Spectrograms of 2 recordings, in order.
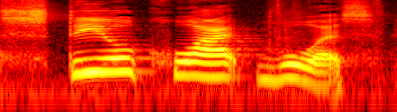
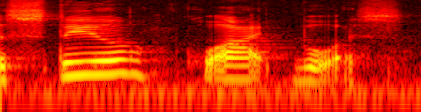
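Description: First: "still" stretched for emphasis, not hushed; stress on STILL. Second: Hushed, softly fading delivery; softly, trailing down to near quiet; still, quiet voice. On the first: Shown as a demonstration. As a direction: STILL drawn out at full voice. Names the phrase at teaching volume. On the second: Acted. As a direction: let it drop soft and gentle. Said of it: "in the still, quiet voice".

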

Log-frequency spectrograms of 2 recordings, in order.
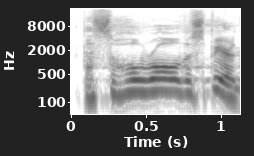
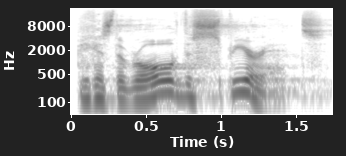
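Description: First: "role" punched, louder, higher and fast; stress on role. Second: Said in the usual way. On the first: Shown as a demonstration. Pastor hammering home the Spirit's role, stressing "role". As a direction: repeat it fast and loud, hitting "role".

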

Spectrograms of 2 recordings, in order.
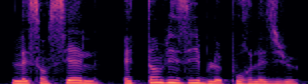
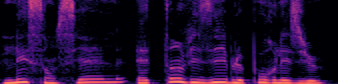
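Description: First: The fox teaching the little prince, lightly voiced. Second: Put-on higher boyish voice stressing "invisible"; the little prince repeating the fox's secret, higher. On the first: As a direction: state "L'essentiel est invisible" like a gentle lesson. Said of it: "répéta le petit prince". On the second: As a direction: repeat it to remember it, like a child. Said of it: "répéta le petit prince afin de se souvenir". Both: A narrator's reading.

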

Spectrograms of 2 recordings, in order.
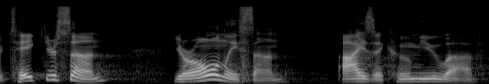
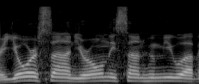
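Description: First: Slow, stress on "your" in "Take your son, your only son"; weighty scripture emphasis on "your" and "only"; emphatic reading. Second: Said in the usual way. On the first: Shown as a demonstration. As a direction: lean on "your" and "only", one word at a time. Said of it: "look at the emphatic sense here". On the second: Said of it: "it's second, second person singular".

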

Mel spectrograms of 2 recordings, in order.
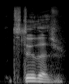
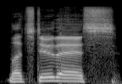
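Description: First: Said in the usual way. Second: "Let's do this" slow and drawn out; psyched-up resolve. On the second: Retold or imitated. To friend before the chair bet, slow psyched-up resolve. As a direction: stretch "Let's do this" to psych them up.

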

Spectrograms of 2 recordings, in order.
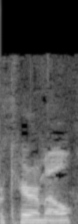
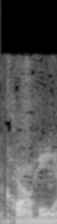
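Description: First: "caramel" said as CARE-uh-mel; three-syllable caramel. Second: "caramel" said as CAR-mul; two-syllable caramel. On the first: Podcaster offering the other way to say a film title, "caramel" as CARE-uh-mel. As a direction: say "caramel" in full, ending on mel. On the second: Podcaster offering one way to say a film title, "caramel" as CAR-mul. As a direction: say "caramel" short, with no middle vowel. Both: Shown as a demonstration. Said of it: "It's either caramel or caramel".

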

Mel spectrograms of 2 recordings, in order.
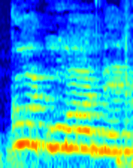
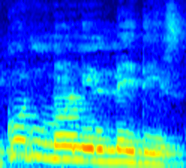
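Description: First: High, loud, beaming "Good morning"; loud cheery greeting. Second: Said in the usual way. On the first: Retold or imitated. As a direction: call it out high and bright, much louder. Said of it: "And they said". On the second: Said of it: "I came to breakfast and I said".

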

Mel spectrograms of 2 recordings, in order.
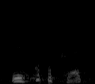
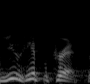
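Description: First: Quiet, restrained rebuke; Jesus. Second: Loud, higher rebuke; worked up. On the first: Jesus addresses us as the Pharisees, softly accusing. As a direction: say it softly, straight to the listener. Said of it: "we're the audience that Jesus is talking to". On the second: Jesus rails at the Pharisees while disciples watch, worked up. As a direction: call out the accusation, worked up. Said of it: "maybe even yelling when he said this". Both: Acted.

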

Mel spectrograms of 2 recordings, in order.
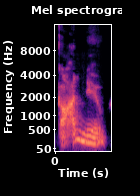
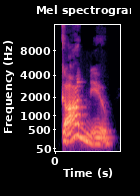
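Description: First: Said in the usual way. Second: "God knew" said louder, both words leaned on; emphatic repeat. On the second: Retold or imitated. Telling the crying woman God knew, emphatic.

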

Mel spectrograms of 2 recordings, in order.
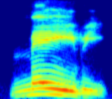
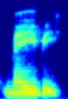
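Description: First: "maybe" repeated with heavy emphasis; emphatic doubt. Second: Said in the usual way. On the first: Real, not acted. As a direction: lean hard on "maybe" as a grudging limit. Repeats the word to stress doubt.

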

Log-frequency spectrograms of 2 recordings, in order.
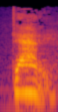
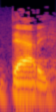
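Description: First: Daddy murmured softer, almost hushed. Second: Daddy said low and tender. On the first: Preacher repeating to the congregation, Daddy hushed and tender. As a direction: let Daddy fall to a hush. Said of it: "repeated much softer". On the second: Preacher unveiling Abba's meaning, daddy low and tender. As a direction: say daddy gently, like a child would. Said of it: "literally means". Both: Shown as a demonstration.

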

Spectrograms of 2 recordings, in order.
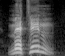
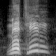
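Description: Both takes have the same delivery.

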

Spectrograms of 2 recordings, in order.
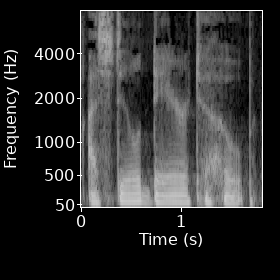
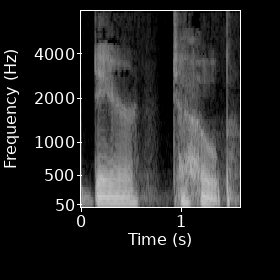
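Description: First: Slow, deliberate, each word weighed; slow emphasis. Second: Slow, whispered dare to hope; hushed. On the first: Preacher repeating the verse firmly for the congregation. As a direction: lean on still and hope. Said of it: "That is a verb". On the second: Preacher whispering the turn to hope to his flock. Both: Shown as a demonstration.

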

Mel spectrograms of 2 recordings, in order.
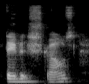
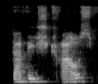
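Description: First: David said the English way, "Day-vid"; anglicized David, with a long AY; English pronunciation. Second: David said the German way, "Dah-veed"; German-style David, with SHT opening Strauss; German pronunciation. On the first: Repeats the name in English. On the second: German name, then anglicized version. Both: Shown as a demonstration.

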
